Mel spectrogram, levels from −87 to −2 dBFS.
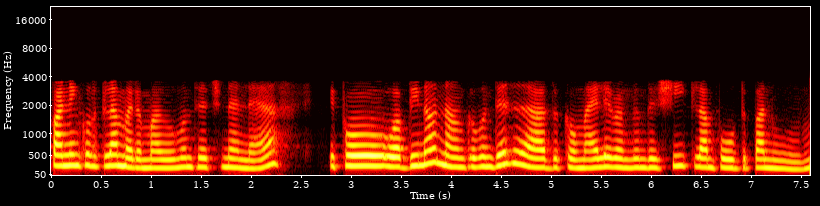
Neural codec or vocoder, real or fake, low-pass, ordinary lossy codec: codec, 16 kHz, 0.2 kbps, FocalCodec; fake; 3.6 kHz; none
